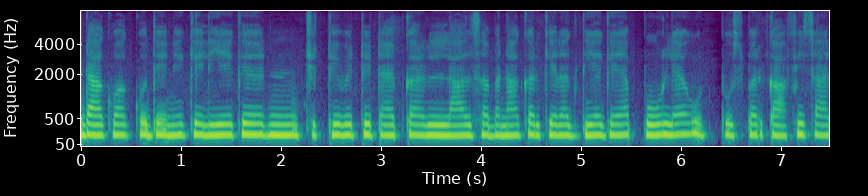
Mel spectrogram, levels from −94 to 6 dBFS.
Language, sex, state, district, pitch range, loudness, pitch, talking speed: Hindi, female, Himachal Pradesh, Shimla, 185-195 Hz, -14 LUFS, 190 Hz, 190 wpm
